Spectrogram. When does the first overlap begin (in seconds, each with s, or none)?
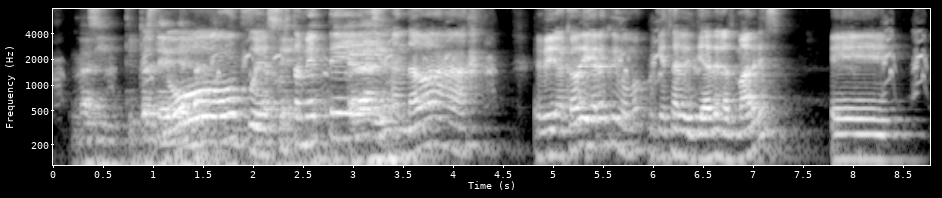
1.0 s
